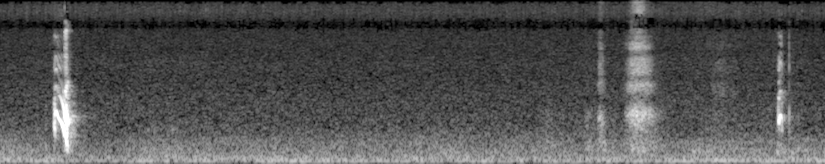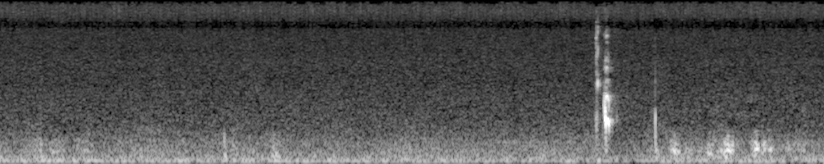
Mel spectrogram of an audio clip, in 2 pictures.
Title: Newborn baby Hiccups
